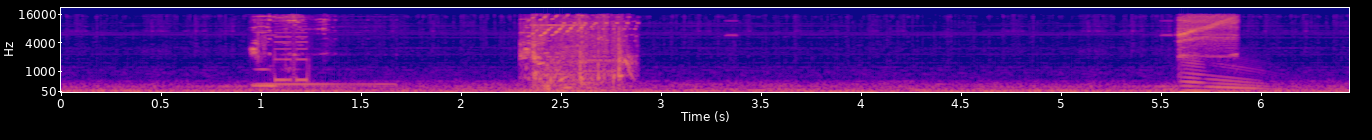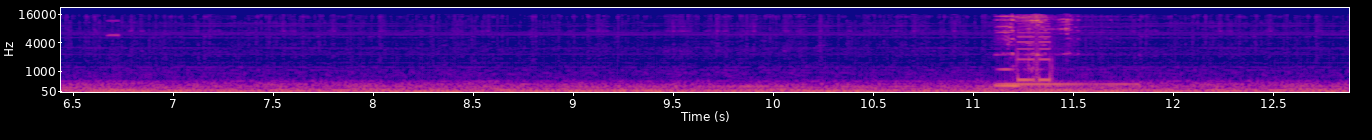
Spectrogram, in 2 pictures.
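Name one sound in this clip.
Short electronic menu beeps sound now and then.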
